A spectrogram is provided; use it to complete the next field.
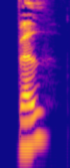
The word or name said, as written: hvad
